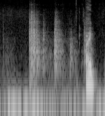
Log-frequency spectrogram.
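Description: A few short clicks and rattles of small tools being handled at a stopped sewing machine, three or so between about half a second and a second and a half in.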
